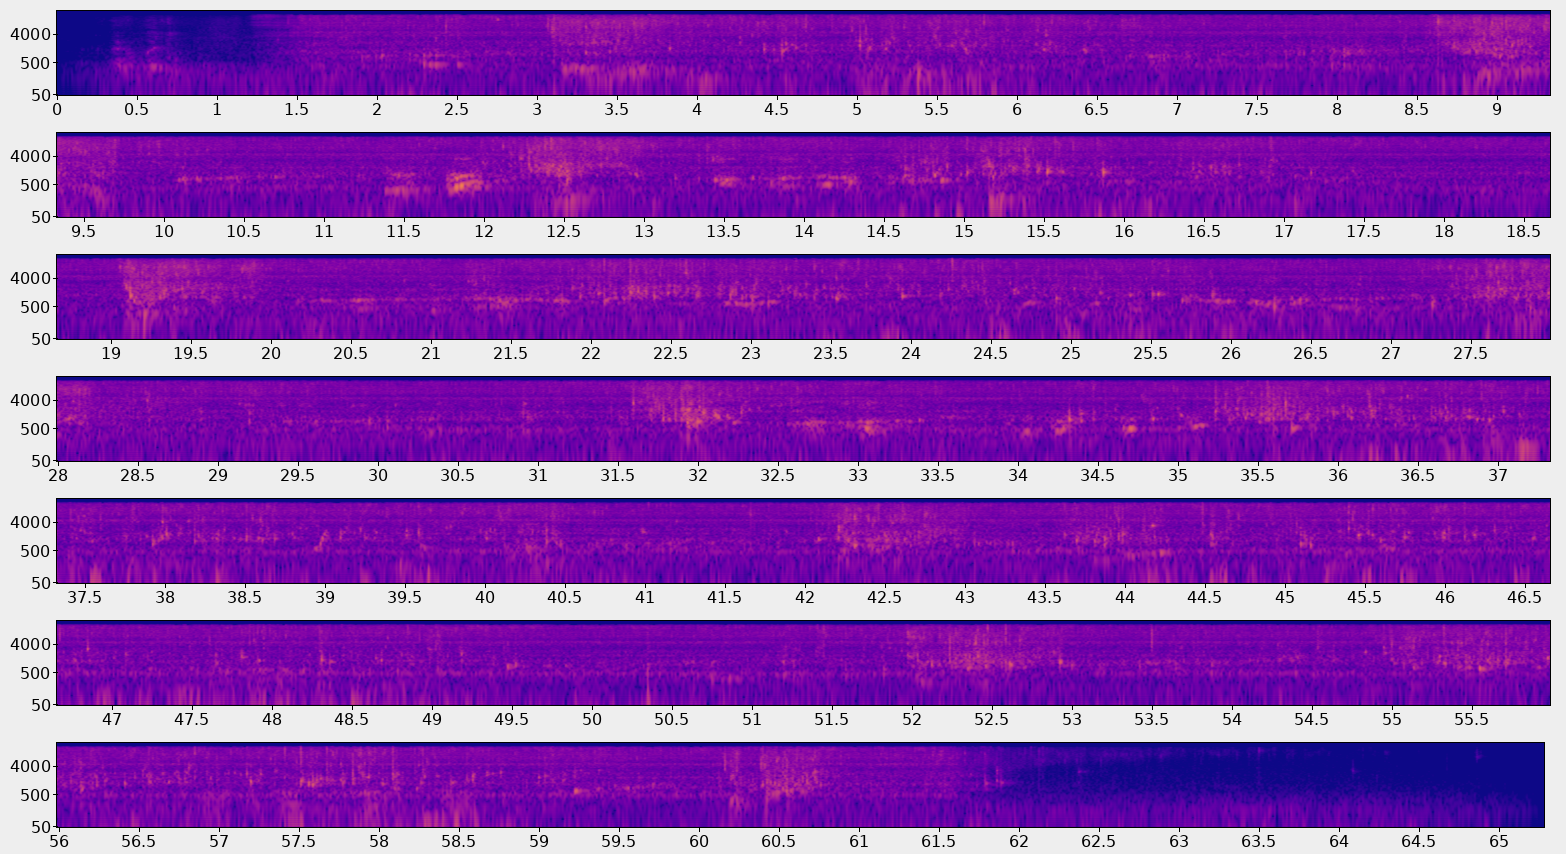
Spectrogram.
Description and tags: Washing dishes in sink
